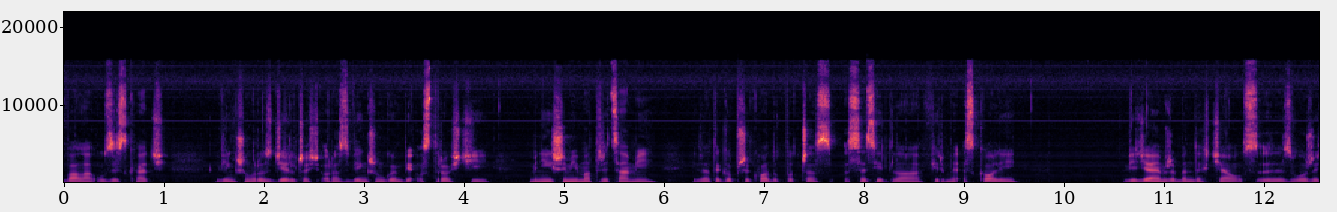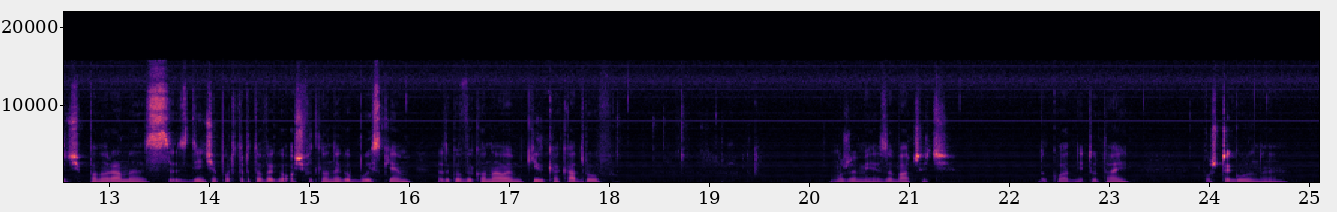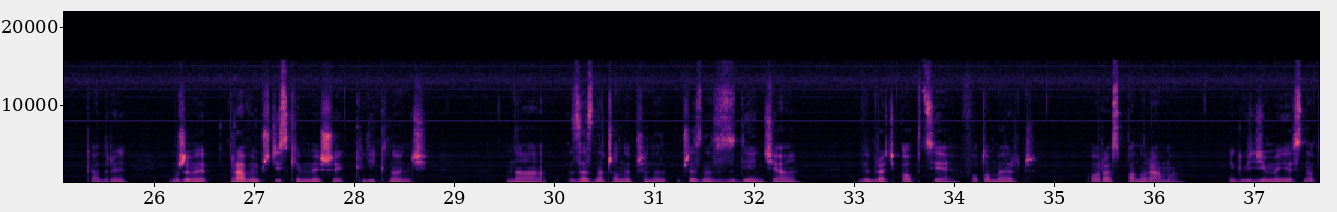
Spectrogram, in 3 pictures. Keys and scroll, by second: 19.1 n.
